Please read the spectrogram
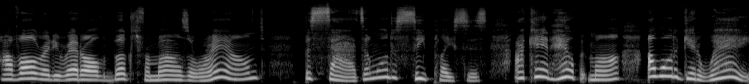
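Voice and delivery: ordinary delivery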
